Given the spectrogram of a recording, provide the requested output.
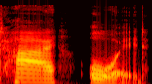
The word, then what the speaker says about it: hyoid: That's pronounced hyoid.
